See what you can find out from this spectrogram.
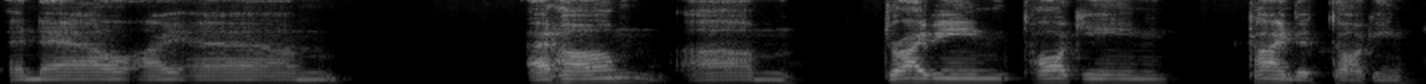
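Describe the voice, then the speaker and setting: Man with aphasia, casual chat, very slow halting delivery, mid-pitched voice. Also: level tone, a little mellow. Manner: slow, halting speech with pauses and restarts. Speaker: podcast guest with aphasia.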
